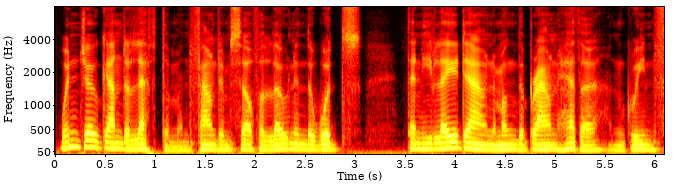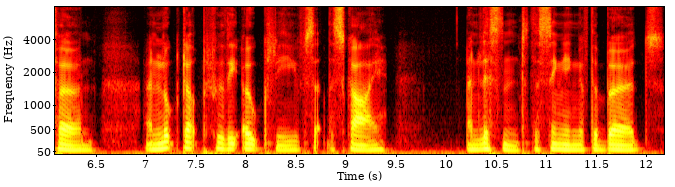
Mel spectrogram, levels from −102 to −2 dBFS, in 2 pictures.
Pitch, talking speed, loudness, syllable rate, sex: 100 Hz, 200 wpm, -21 LUFS, 5.0 syllables/s, male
